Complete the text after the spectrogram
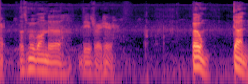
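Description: A finger presses a button on a car radio with a soft click.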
